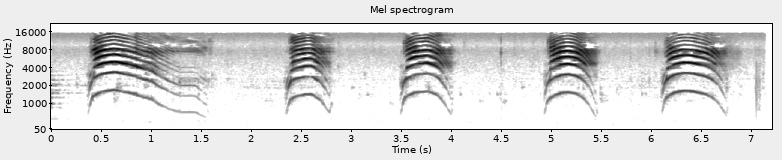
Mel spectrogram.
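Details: Days-old orphan kitten rescued from a feral colony: one long, drawn-out meow falling at the end, then four shorter arched cries about a second apart, faint hum underneath.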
